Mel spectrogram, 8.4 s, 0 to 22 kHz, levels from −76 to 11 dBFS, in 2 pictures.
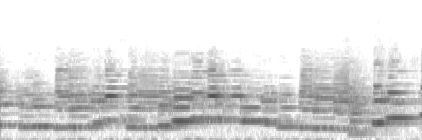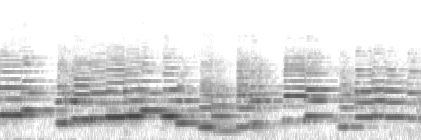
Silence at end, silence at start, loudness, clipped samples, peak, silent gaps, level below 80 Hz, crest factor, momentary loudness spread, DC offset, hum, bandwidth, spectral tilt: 0 s; 0 s; -26 LUFS; under 0.1%; -12 dBFS; none; -72 dBFS; 14 dB; 12 LU; under 0.1%; none; 9.2 kHz; -4 dB/octave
